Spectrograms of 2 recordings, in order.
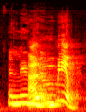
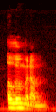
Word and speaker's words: aluminium: it that it does but normally aluminium how do you say it normally aluminum yeah like that is so much nicer like i want to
